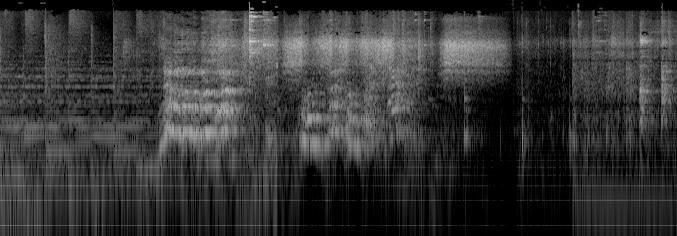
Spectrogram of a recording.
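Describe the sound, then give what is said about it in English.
Two dogs eating a gourmet meal of meats and vegetables make eager, noisy feeding sounds with snuffles and small whimpering yips, fairly faint and irregular over a steady background hiss. “Listen closely. That is the sound of two very happy dogs. They're eating a gourmet meal of meats and vegetables.”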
